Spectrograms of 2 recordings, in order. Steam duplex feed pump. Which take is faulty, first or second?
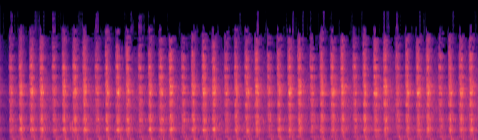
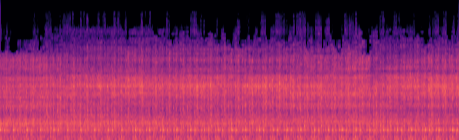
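second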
